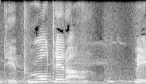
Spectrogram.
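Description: A voice making a few drawn-out wordless sounds, the pitch sliding up and then down, then a couple of softer short sounds near the end.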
